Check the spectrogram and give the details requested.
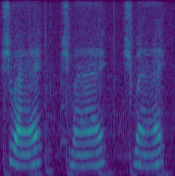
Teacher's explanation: So as you can see, it has the third tone. So we're gonna sound like our throat is going downwards.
